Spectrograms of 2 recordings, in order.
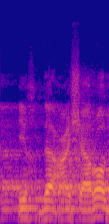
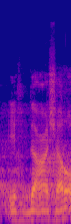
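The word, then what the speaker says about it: إحدى عشر: harakat atau lebih kayak ihda asyaro gitu kan Ya ihda asyaro rnya dipanjangkan ihdaasyaro gitu kan jadinya rubah makna juga sama kalau dibacanya tapi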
